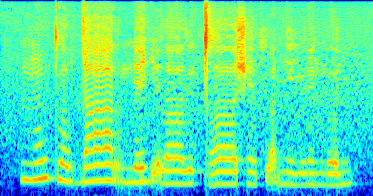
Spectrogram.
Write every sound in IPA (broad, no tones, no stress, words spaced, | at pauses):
ŋõwtʷaw ɟaːr ŋeʎḛlɐːlʉ ɡ͡ǀɐːʃẽ sʷa̰nʲẽjʉɾẽ ŋɵnʲ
